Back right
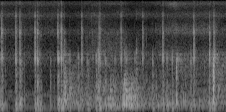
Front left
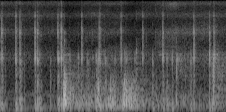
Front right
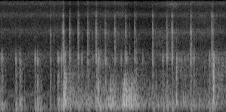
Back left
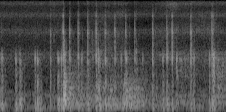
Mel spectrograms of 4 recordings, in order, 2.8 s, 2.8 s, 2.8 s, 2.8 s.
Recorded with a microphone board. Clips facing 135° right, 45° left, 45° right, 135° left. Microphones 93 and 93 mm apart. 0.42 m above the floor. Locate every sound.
0.8 s footsteps: 30° left, 0.6 m; by 2.7 s 75° right, 1.0 m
